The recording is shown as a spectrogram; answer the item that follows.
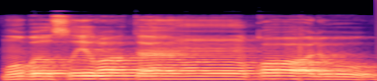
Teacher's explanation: മുബ്സിറതൻ ഖാലു, ഇവിടെ സ്വാദിന് കസ്റാണ്, കുറഞ്ഞ തഫ്ഖീം നൽകിക്കൊണ്ട് സ്വാദ് തടിപ്പിച്ചുച്ചരിക്കുക.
